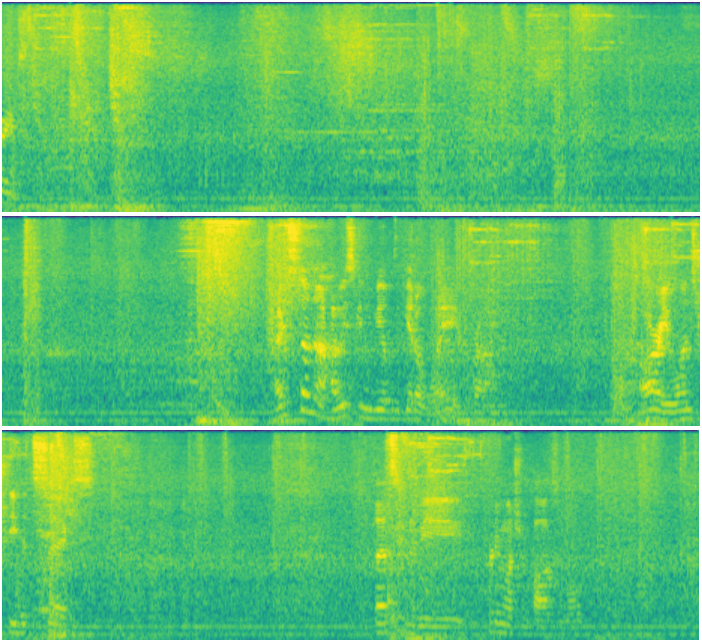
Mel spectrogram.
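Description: Magic blasts and bursts crackle in a video game.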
